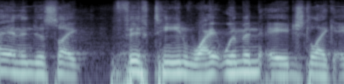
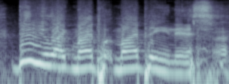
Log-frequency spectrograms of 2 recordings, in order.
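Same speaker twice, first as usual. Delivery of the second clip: higher, louder glitching robot; robot voice switching; 6 semitones higher, 6 dB louder than usual. Pretend. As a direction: switch settings mid-sentence.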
